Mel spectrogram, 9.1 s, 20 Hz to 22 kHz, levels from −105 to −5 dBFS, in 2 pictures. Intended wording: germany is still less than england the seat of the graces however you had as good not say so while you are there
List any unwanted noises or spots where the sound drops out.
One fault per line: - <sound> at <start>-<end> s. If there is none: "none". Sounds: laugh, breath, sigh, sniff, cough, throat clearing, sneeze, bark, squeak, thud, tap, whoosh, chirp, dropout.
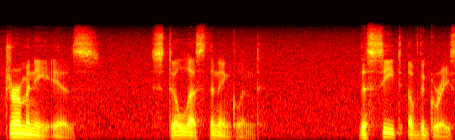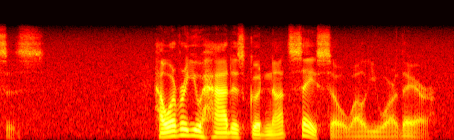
none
